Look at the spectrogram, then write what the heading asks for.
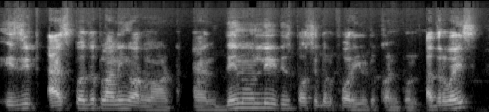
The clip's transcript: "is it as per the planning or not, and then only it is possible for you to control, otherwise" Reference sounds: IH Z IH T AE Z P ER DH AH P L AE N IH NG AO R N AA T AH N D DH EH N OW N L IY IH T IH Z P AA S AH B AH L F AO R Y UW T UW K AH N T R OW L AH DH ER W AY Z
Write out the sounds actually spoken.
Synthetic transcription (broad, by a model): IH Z IH T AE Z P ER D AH P L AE N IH NG AO R N AA T AH N D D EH N OW N L IY IH T IH Z P AA S AH B AH L F AO R Y UW T UW K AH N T OW N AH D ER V AY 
